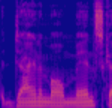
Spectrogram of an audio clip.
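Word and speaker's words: Dinamo Minsk: NHL player, recently played for Dynamo Minsk.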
